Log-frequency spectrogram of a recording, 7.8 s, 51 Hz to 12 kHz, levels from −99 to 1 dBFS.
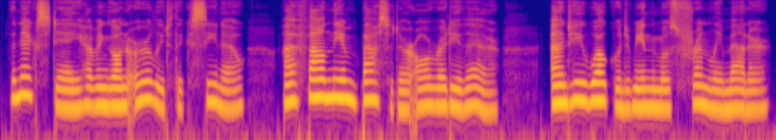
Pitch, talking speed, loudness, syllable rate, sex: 210 Hz, 185 wpm, -18 LUFS, 5.7 syllables/s, female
